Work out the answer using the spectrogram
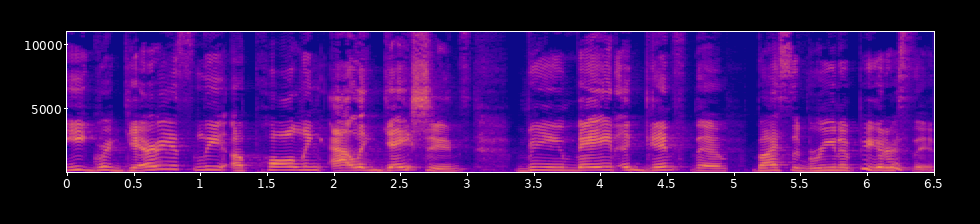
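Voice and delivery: giggling, speaking through laughter. Reading a quoted publicist statement aloud, laughing while reading. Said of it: "I'm laughing".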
